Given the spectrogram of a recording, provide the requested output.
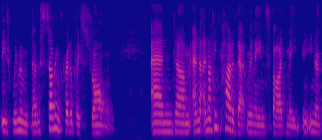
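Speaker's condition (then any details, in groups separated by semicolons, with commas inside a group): Cleft palate; many surgeries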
